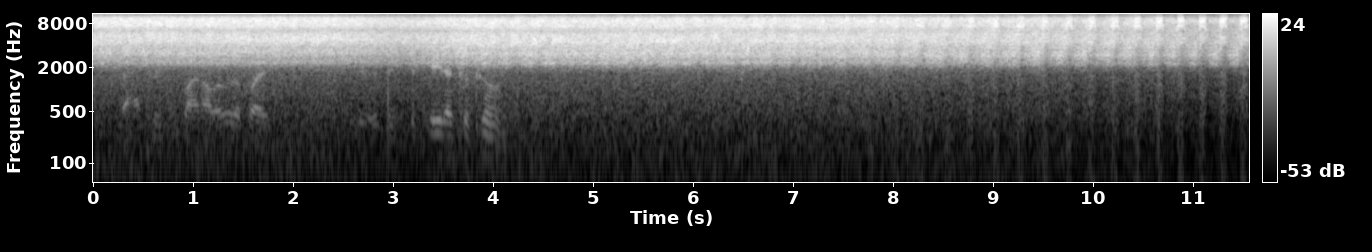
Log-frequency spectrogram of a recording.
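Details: Summer cicadas, semi, outside a home in the Kansai region of Japan, starting early morning and going all day: a dense high buzzing wall of sound, pulsing rhythmically toward the end, with brief quiet speech near the start.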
